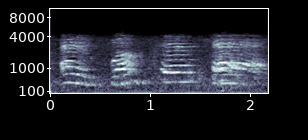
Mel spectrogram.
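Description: A young child singing in a high voice, in short phrases.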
